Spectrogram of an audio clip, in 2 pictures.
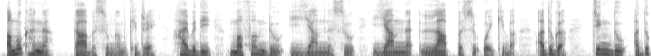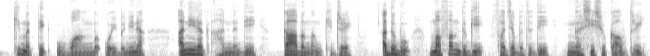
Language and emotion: Manipuri, neutral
